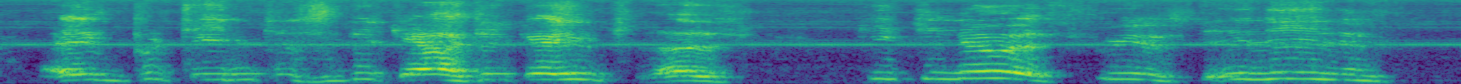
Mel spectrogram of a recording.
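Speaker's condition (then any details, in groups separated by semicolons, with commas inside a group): Cerebral palsy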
